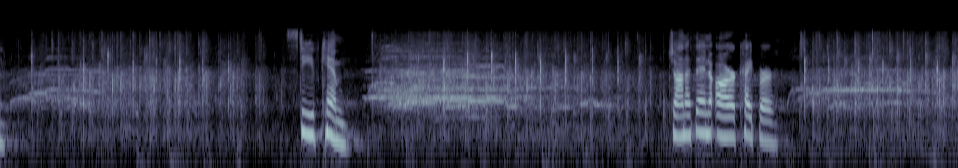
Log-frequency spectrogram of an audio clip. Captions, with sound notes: [CHEERS, APPLAUSE] Steve Kim. [CHEERS, APPLAUSE] Jonathan r. Kuiper. [CHEERS, APPLAUSE]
